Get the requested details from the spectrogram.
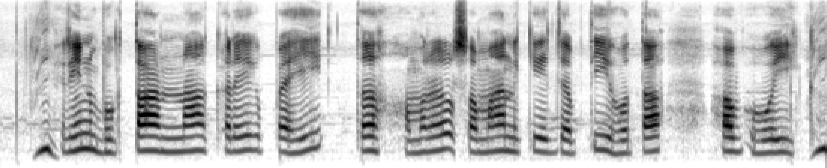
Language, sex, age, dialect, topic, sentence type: Maithili, male, 25-30, Angika, banking, question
